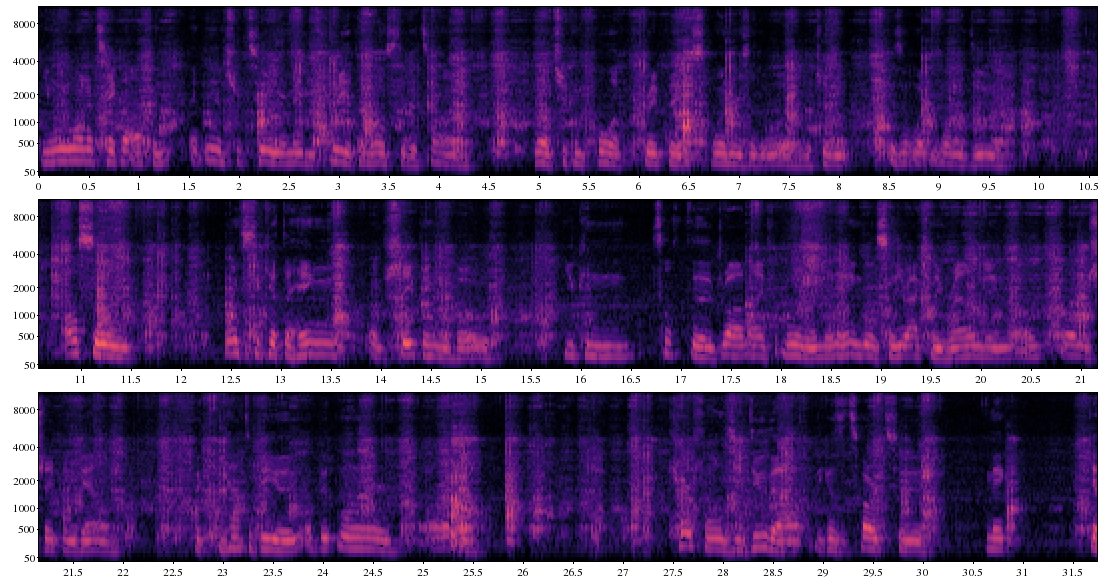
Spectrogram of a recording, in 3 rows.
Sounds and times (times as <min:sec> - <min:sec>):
Filing (rasp): 0:00.0 - 0:15.8, 0:17.5 - 0:30.2, 0:30.9 - 0:31.7
Rub: 0:00.0 - 0:15.8, 0:17.5 - 0:30.2, 0:31.3 - 0:31.7
Wood: 0:00.0 - 0:15.8, 0:17.6 - 0:30.2.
